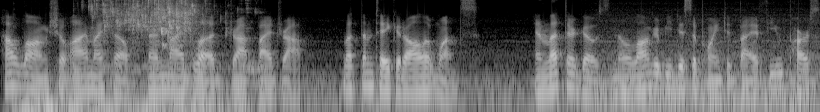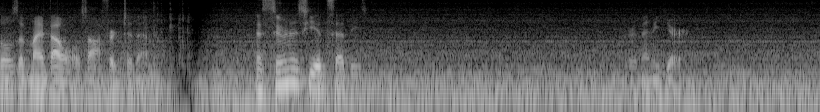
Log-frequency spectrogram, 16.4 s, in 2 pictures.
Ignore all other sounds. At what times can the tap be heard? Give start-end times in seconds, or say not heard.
0.1-2.7.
